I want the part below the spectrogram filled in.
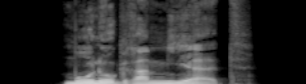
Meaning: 1. past participle of monogrammieren 2. inflection of monogrammieren: third-person singular present 3. inflection of monogrammieren: second-person plural present
- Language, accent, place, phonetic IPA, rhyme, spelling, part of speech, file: German, Germany, Berlin, [monoɡʁaˈmiːɐ̯t], -iːɐ̯t, monogrammiert, verb, De-monogrammiert.ogg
